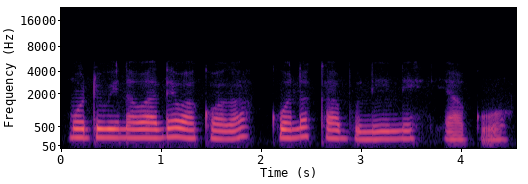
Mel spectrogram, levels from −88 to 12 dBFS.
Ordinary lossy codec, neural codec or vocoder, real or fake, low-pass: Opus, 24 kbps; none; real; 5.4 kHz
